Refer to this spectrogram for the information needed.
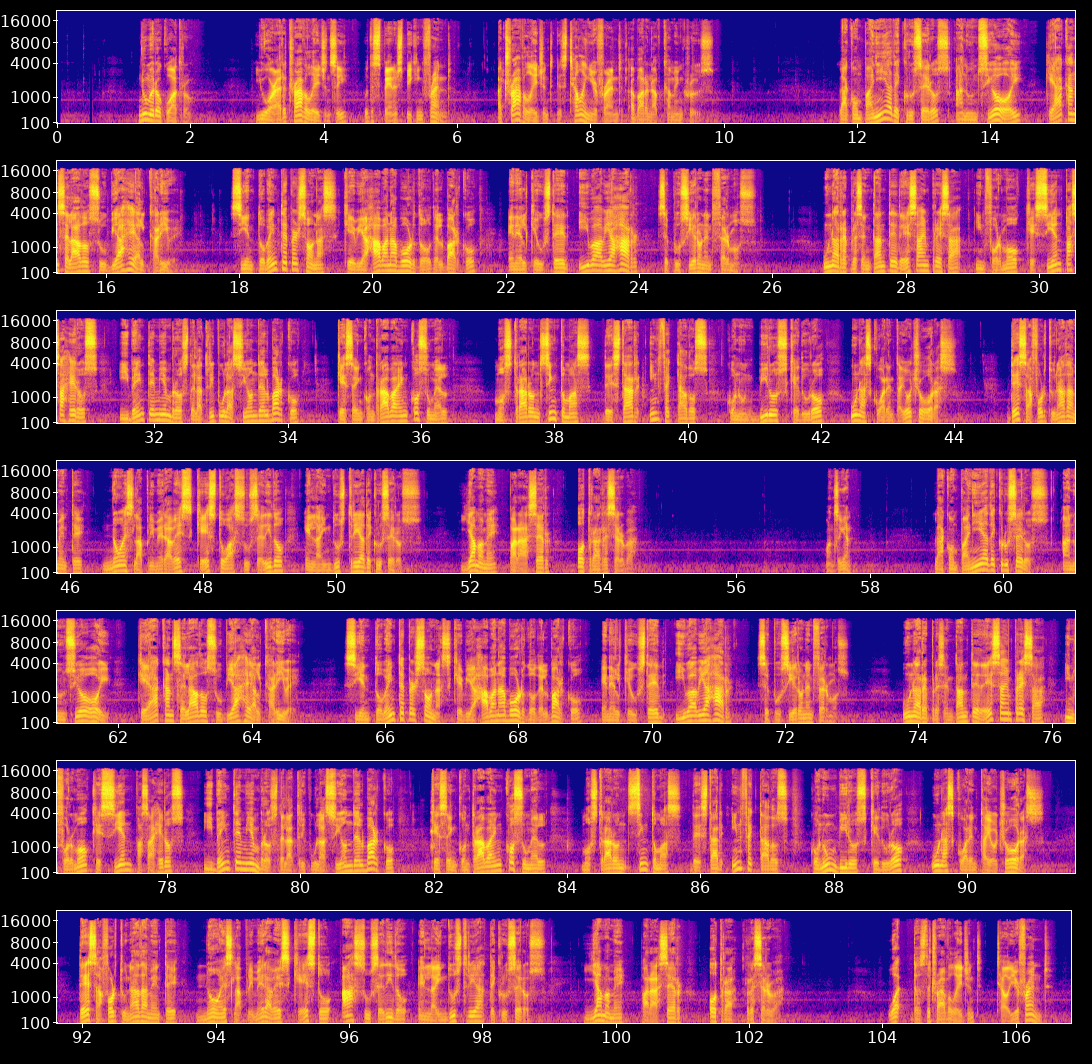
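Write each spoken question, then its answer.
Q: What does the travel agent tell your friend?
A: The cruise to the Caribbean was cancelled because passengers and crew got sick with a virus.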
